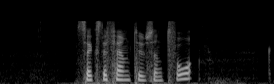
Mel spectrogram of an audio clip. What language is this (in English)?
Swedish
